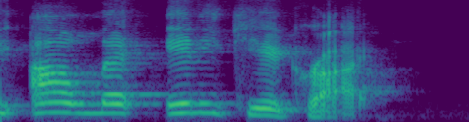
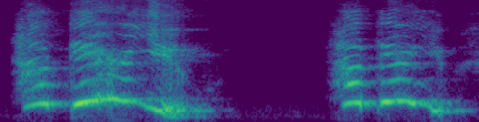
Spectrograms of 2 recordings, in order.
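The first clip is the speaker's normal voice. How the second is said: much higher, hammed-up indignant shriek; mock outrage. Comic mocking the feminist friend, high mock outrage. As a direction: play it as theatrical offended outrage. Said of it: "I'm like".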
